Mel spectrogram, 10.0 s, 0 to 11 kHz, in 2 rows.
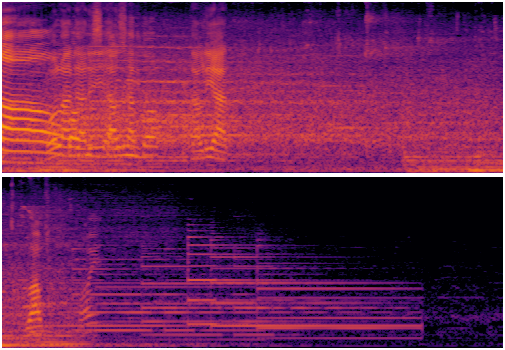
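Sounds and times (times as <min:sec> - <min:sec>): crowd and court noise: 0:00.0 - 0:06.1.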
